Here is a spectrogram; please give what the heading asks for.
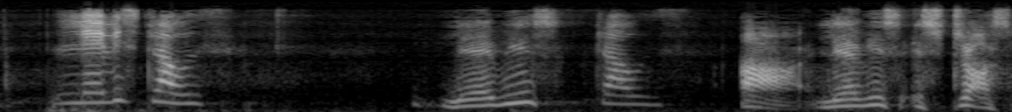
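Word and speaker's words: Levi Strauss: कोई लिवाई है, उसको कोई लेविस भी बोलते हैं, लेवी भी बोलते हैं, कई तरह तरह के। लिवाई स्ट्रॉस, ठीक है।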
